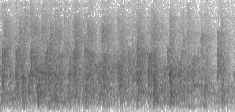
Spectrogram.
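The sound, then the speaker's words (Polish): A large group claps together in steady, dense applause for God during a sermon, holding at an even level for several seconds, with no voices over it. “Oddajmy Bogu oklaski.”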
